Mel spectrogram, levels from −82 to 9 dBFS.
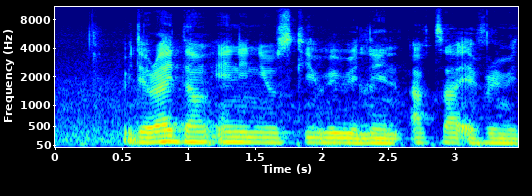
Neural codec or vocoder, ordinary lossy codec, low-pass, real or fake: none; none; none; real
